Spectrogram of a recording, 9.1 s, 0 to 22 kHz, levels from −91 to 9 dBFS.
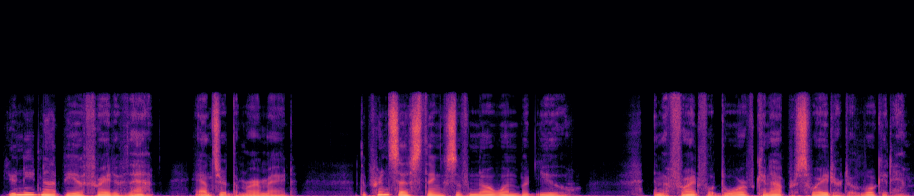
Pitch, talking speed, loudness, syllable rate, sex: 100 Hz, 190 wpm, -20 LUFS, 5.3 syllables/s, male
